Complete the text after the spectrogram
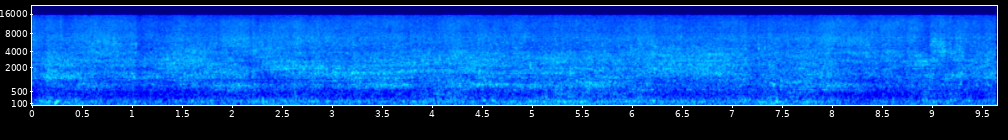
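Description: Water sprays steadily from a shower head onto hair.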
